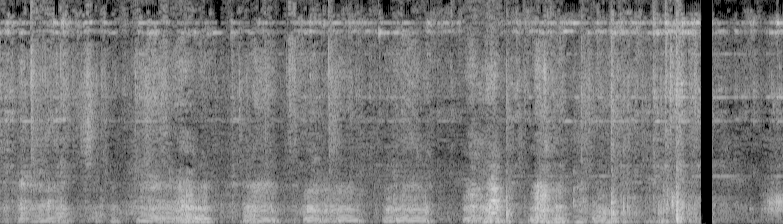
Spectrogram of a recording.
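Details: Late-night play in Pennsylvania: King Bubba the Shih Tzu growls steadily while worrying a cat toy, a continuous rumbling, pulsing growl with higher squeaky edges throughout.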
